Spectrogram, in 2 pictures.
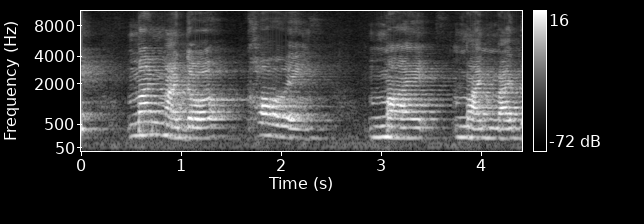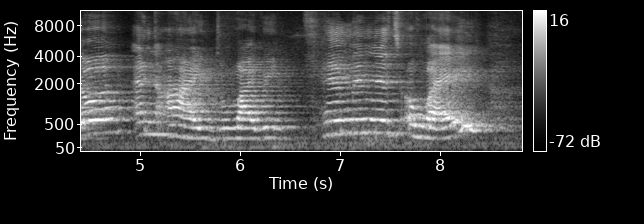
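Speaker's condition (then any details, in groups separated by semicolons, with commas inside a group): Cerebral palsy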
